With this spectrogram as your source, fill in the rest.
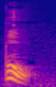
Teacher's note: boo when used on its own boo is fourth tone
